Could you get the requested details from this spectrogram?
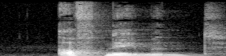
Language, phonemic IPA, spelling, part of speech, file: Dutch, /ˈɑfnemənt/, afnemend, verb / adjective, Nl-afnemend.ogg
- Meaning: present participle of afnemen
